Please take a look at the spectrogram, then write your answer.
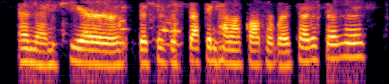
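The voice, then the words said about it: Voice hoarse from a cold. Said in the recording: “pardon my voice, I got a cold.”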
